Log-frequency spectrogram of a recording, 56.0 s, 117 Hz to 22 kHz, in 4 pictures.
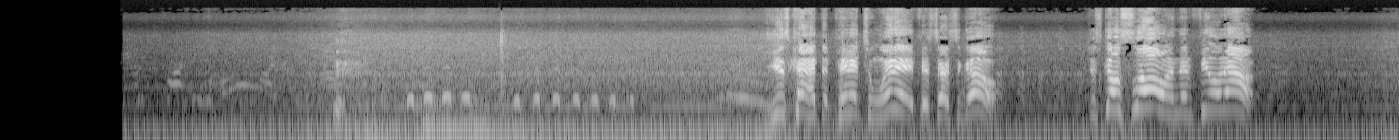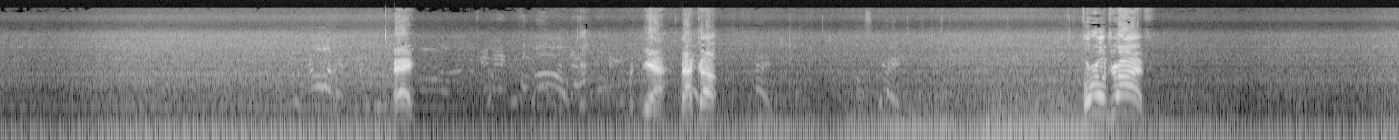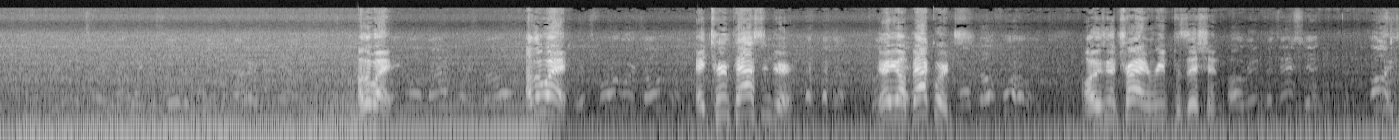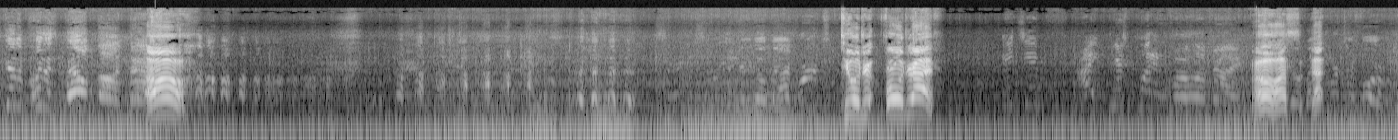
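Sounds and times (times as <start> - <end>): vehicle engine rumbling: 1.2 - 55.9.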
